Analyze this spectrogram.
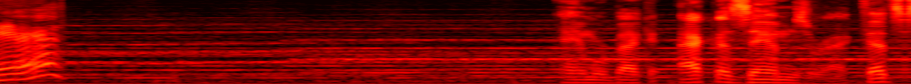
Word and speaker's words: Akazamzarak: talents and abilities yeah and we're back at akazamzarak that's how you say his name so you're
